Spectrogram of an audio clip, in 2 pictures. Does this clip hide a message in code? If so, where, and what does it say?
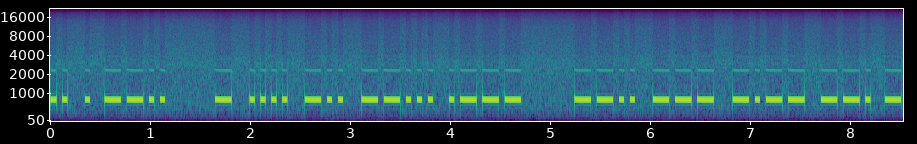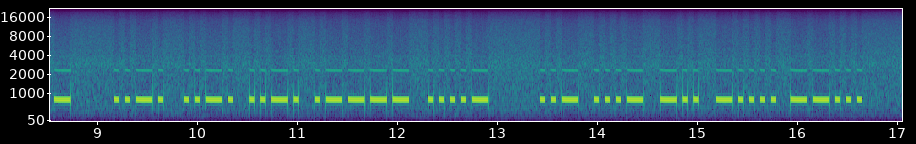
Yes: Morse code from 0.0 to 16.7 s, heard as a keyed tone, hand-sent with a paddle, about 22 wpm, 760 Hz. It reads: … THD7J ZOYGM FFF14 UVD67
